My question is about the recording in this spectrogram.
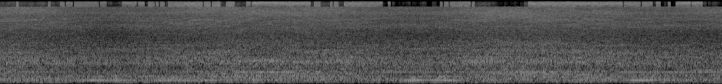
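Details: Panasonic upright vacuum, one of the last sold in the US market, with bare-floor switch, low-mounted power switch, auto height adjustment and brush roll that stops when upright: even high rushing motor whine, steady airflow, no rattles, squeals or speed dips; normal running.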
